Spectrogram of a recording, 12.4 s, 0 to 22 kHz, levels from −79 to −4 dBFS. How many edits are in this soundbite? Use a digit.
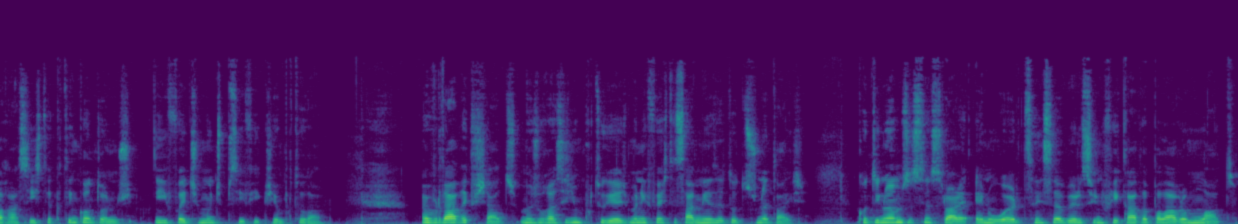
1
